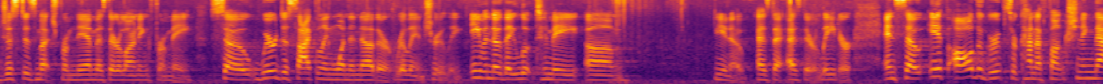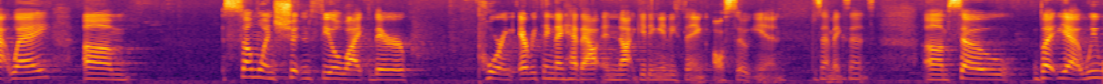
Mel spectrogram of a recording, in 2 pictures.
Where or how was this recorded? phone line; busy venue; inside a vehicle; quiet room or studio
busy venue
